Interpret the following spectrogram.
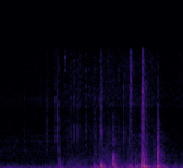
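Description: Light handling noises on a desk: a few soft taps and rustles that start about two thirds of a second in and grow louder near the end, after a near-silent start.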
